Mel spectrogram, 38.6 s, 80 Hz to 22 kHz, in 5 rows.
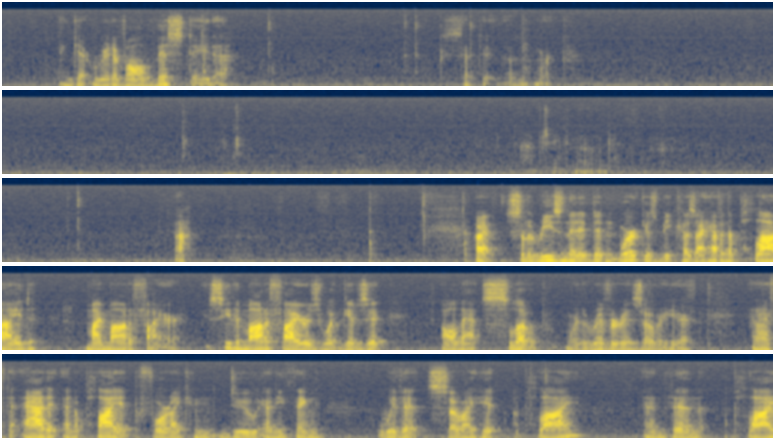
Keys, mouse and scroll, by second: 4.8 right click, 5.4 right click, 10.9 Tab, 16.8 click, 22.4-22.8 scroll down 2, 22.8-24.5 scroll up 1, 24.5-25.0 scroll down 1, 25.0 middle click, 25.0-25.6 scroll down 1, 27.3 scroll up 3, 27.4 middle click, 36.9 click.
